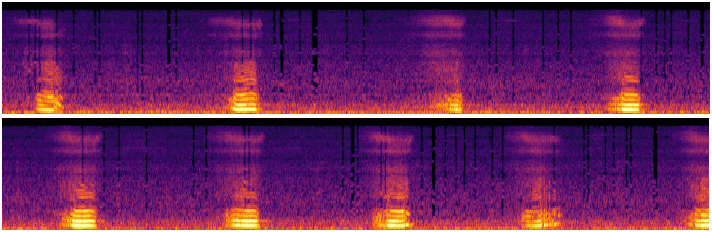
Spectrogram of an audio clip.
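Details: Male American Shorthair kitten, blue tabby, five months old, asleep curled up; snores only in that position, not when stretched out. Soft rhythmic snores roughly every one and a half to two seconds, each a short low rasping breath, quiet background.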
